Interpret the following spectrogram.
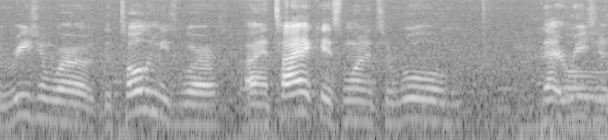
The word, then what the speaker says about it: Antiochus: It's pronounced Antiochus.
